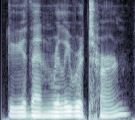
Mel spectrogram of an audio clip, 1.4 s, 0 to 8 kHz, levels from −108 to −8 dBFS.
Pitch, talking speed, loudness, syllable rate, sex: 110 Hz, 220 wpm, -15 LUFS, 5.7 syllables/s, male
